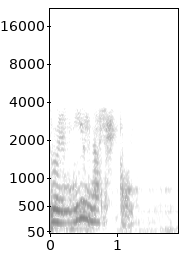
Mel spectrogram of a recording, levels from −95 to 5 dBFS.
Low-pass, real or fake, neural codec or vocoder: 3.6 kHz; fake; codec, 16 kHz in and 24 kHz out, 0.6 kbps, FireRedTTS-2 codec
